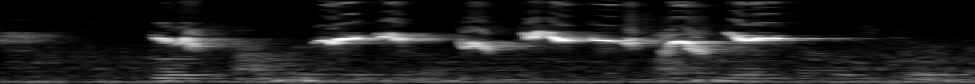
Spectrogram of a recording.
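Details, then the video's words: Robin singing a lure phrase: after a brief level whistle, a rapid string of rich warbled notes rising and falling, delivered energetically, with a faint steady hum underneath. "Suara Pikat Burung Robin Full Gacor . Masteran Burung Robin"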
